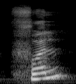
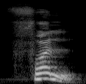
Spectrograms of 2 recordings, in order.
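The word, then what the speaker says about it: फल: Phal. Phal. Phal means fruit.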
